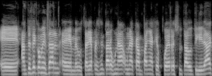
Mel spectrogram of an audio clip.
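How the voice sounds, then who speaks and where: Very fast and bright, a man's sharp tone comes through with a Spanish accent and fairly even intonation. The sound is dry and close with no echo, against a quiet background. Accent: Spanish (Spain). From Spain. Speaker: webinar moderator, marketing manager. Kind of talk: webinar presentation. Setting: live online webinar. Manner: halting, many fillers and repetitions.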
